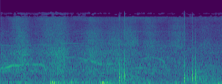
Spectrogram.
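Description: A fireworks display: repeated deep booms of shells bursting over a constant crackling hiss, with several sharp cracks and a few short whistling tones that rise and fall.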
